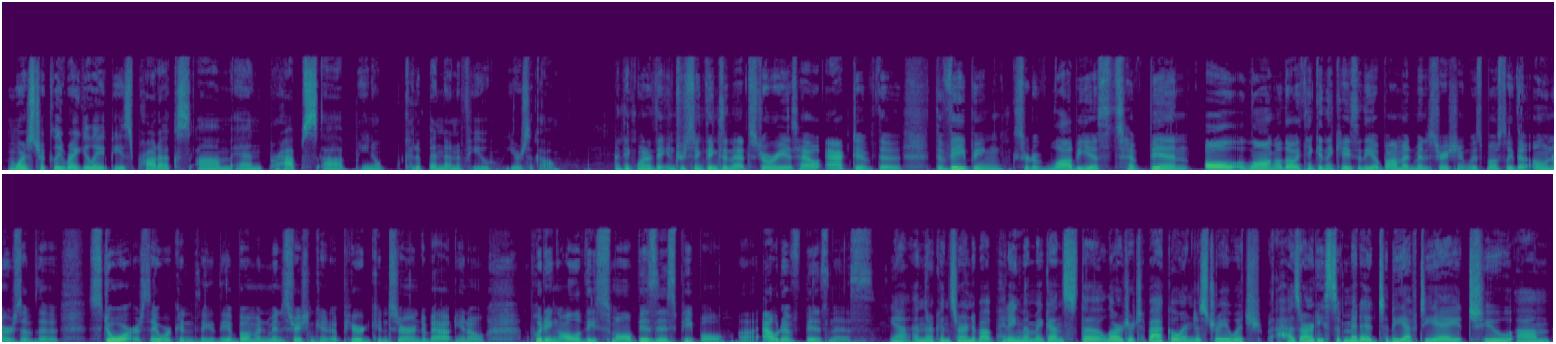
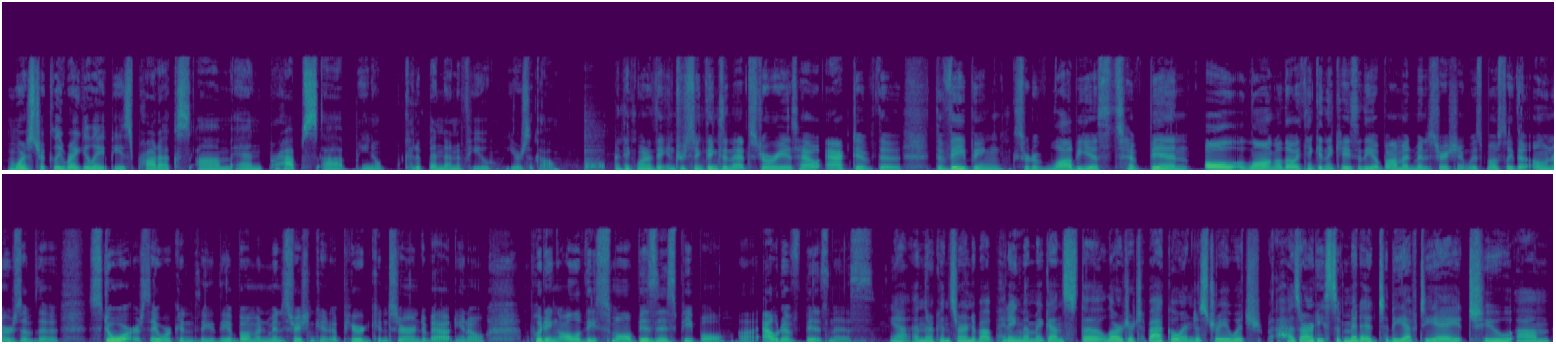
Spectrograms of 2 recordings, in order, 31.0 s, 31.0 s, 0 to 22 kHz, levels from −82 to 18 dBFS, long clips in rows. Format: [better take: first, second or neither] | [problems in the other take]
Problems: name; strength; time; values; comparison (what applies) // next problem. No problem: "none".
first | clattering dishes; faint; at 6 s; peak 15 dB below the speech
